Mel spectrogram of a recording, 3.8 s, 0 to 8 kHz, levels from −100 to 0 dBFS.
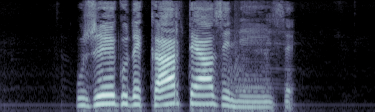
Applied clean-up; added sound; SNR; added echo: neural mask model RNNoise.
